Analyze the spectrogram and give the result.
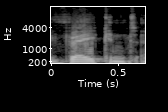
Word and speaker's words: Vacant: they really wanted to say with a specific emphasis on the second syllable in Vacant, because that way they could get away with saying it on top of the Pops.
